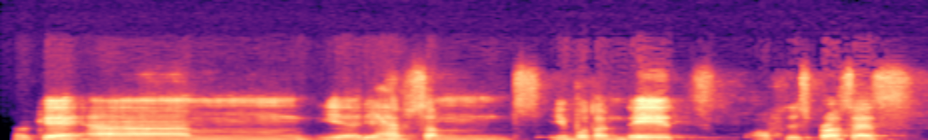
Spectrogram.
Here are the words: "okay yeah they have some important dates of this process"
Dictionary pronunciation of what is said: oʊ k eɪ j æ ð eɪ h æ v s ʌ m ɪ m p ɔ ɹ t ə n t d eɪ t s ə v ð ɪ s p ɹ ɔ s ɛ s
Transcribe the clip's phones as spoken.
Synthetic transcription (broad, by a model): oʊ k eɪ j æ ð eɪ h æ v s ʌ m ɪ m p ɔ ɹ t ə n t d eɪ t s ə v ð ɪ s p ɹ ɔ s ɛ s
